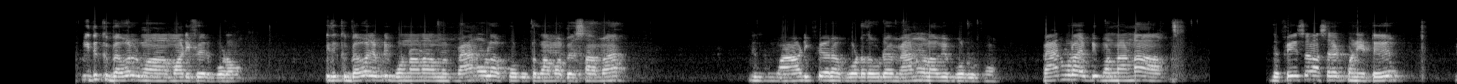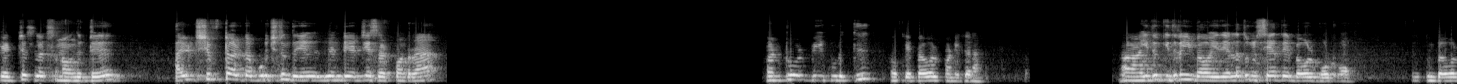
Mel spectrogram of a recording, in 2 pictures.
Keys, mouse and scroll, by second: 0.7 click, 4.4-5.6 drag, 5.6-6.1 scroll up 1, 6.1 Tab, 6.6 alt+a, 7.4 click, 7.8 alt+a, 8.9 click, 10.9 shift+click, 11.5 ctrl+z, 11.8 shift+click, 12.4 shift+click, 13.3 shift+click, 14.4 click, 16.0 alt+shift+click, 16.9 alt+shift+click, 17.7 alt+shift+click, 18.6 alt+shift+click, 18.8 ctrl+z, 19.0 alt+shift+click, 19.3 alt+shift+click, 20.1 alt+shift+click, 20.5 alt+shift+click, 21.5 ctrl+z, 21.8 alt+shift+click, 22.2 ctrl+b, 24.2 scroll down 2, 24.5 Tab, 24.6-25.1 scroll up 1, 25.1 right click, 25.2 scroll down 1, 25.3 alt+a, 25.4 scroll up 1, 25.6 scroll down 7, 25.8 click.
